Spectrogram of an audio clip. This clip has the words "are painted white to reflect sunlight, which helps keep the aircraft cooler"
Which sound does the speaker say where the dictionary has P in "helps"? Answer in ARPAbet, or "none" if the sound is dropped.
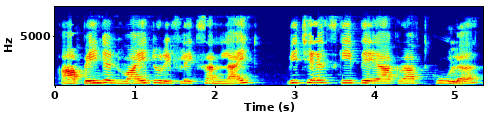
none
